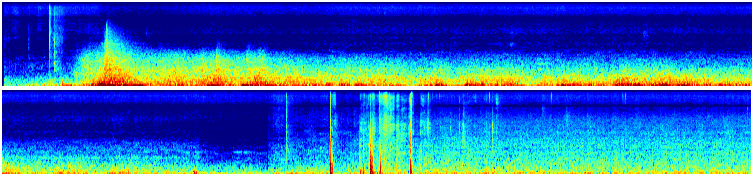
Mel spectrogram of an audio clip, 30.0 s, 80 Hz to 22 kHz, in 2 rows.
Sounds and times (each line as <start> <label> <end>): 0.1 rain 19.5
1.0 thunder 19.2
20.3 rain 29.9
